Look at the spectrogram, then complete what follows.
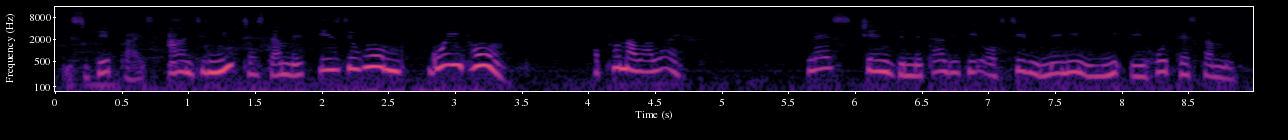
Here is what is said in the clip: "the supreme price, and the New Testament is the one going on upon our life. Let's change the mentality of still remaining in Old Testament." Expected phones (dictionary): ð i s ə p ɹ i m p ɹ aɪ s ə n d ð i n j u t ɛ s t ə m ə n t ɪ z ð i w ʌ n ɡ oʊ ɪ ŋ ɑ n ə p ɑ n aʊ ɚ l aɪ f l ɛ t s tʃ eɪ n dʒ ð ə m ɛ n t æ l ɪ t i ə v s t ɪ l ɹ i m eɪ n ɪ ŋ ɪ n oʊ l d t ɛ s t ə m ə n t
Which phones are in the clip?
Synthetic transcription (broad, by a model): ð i s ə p i p ɹ aɪ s ə n d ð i n j u t ɛ s t ə m ə n t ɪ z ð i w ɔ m ɡ oʊ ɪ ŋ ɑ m ə p ɑ n aʊ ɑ l aɪ f l ɛ t s tʃ eɪ n dʒ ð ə m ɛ n t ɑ l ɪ t i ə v s t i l ɹ i m eɪ n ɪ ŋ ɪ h oʊ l t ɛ s t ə m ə n t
